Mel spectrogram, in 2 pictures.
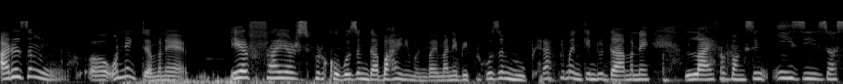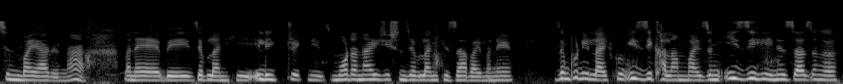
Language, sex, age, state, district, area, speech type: Bodo, female, 18-30, Assam, Udalguri, urban, spontaneous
